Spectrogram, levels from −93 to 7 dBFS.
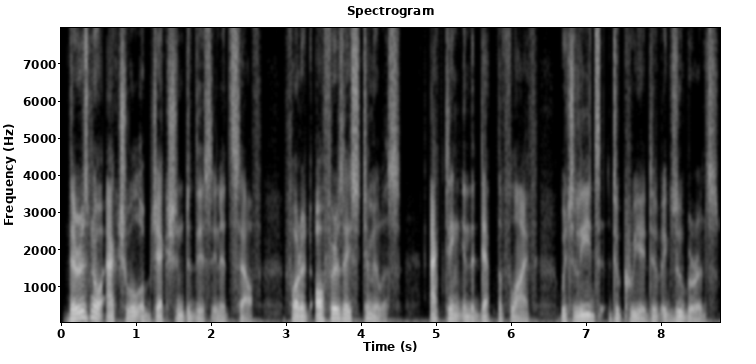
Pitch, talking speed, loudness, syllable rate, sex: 95 Hz, 170 wpm, -23 LUFS, 5.3 syllables/s, male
